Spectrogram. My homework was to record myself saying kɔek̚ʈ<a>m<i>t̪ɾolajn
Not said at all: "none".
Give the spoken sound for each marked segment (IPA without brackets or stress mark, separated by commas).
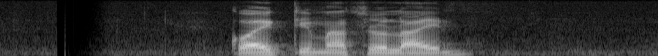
i, a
